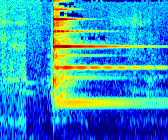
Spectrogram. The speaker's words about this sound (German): Und dann habe ich so recherchiert ein bisschen und wir hatten einige Objekte sogar gefunden in diesem Haus. Zum Beispiel diese Glocke hier.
